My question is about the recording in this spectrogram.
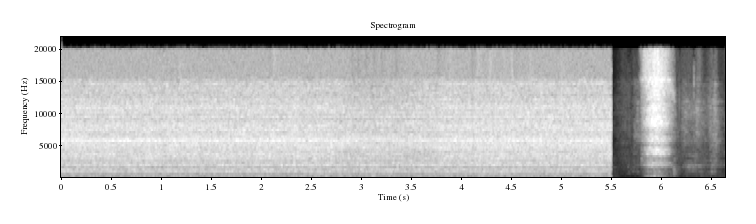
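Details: Beckett oil burner that sometimes starts hard, refired after a new nozzle and electrodes with good spark, oil pressure and flow: steady roaring rush for several seconds, then cutoff; even, clean firing with no rumble or pulsing.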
